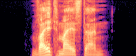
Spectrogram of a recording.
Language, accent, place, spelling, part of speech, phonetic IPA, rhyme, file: German, Germany, Berlin, Waldmeistern, noun, [ˈvaltˌmaɪ̯stɐn], -altmaɪ̯stɐn, De-Waldmeistern.ogg
- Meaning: dative plural of Waldmeister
